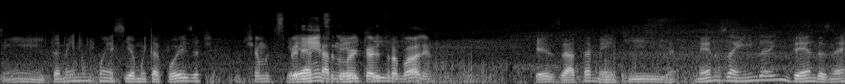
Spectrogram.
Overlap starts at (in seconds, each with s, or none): 2.9 s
